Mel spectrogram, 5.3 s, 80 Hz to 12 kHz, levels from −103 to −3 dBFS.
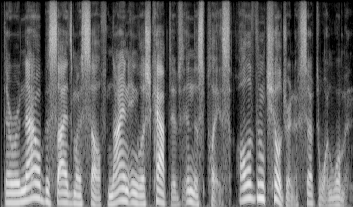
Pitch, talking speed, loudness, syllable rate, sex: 155 Hz, 205 wpm, -19 LUFS, 4.6 syllables/s, male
